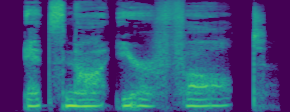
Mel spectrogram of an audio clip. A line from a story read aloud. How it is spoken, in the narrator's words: I whispered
